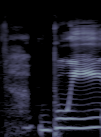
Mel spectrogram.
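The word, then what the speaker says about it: buí: Bui is how you pronounce yellow in Irish, and that's fun.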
